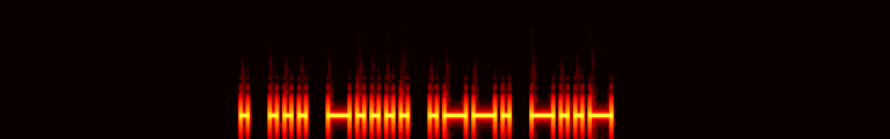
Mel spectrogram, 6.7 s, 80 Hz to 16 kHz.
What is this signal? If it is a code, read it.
Morse code, heard as a keyed tone, about 22 wpm, 700 Hz. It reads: ES6PX
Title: DXCC-100 Call Signs - 5 Characters - Repeated 3x - 22wpm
